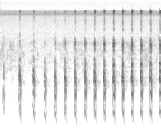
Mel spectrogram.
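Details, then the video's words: Calling female chukar partridge, a hunter's bird: a quickening series of rough, downward-sliding clucks, starting spaced and then settling into a regular run of about three notes per second, with faint hiss in the background. "female hunter bird voice kekkik sesi sound hunting sound chakor birds"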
